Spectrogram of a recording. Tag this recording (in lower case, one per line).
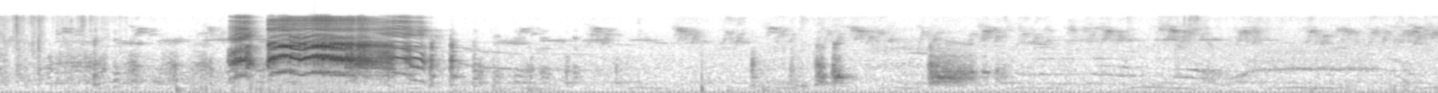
chicken crowing
crowing
cluck
fowl
chicken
